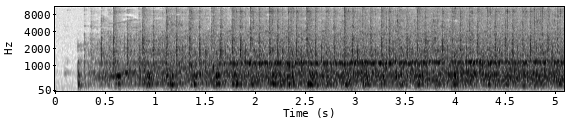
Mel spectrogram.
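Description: A sewing machine stitches fabric in one continuous run, its rapid needle rattle starting abruptly and holding a steady, even pace, close and moderately quiet.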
